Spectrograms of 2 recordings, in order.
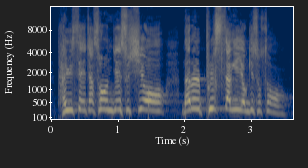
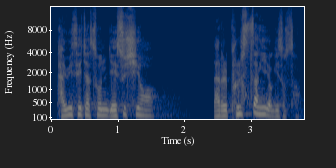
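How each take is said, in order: First: It is shouted louder than before. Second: It is called out at a normal volume.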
